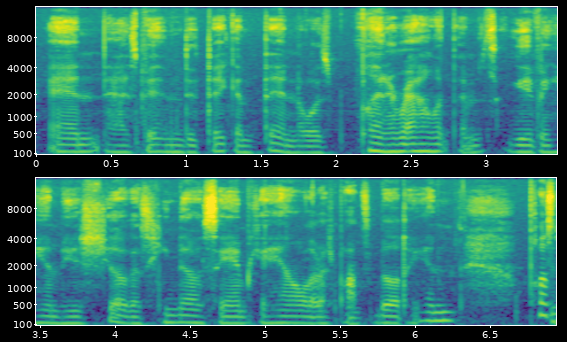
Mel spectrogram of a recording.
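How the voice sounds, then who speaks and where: Woman, extremely deep voice, informal rambling reviewer, homemade vlog sound with faint-to-clear background noise. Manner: informal, digressive, conversational. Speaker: video reviewer.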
